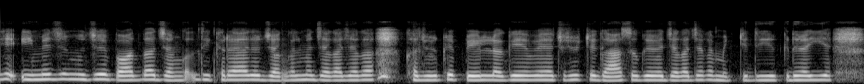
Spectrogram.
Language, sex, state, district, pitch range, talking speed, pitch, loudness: Hindi, female, Chhattisgarh, Sukma, 195-215 Hz, 215 wpm, 205 Hz, -16 LUFS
